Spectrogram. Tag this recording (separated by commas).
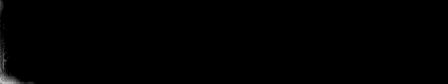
Percussion, Music, thud, Bass drum, Musical instrument, Drum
